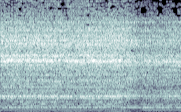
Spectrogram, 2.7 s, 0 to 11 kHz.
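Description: An electric stand mixer with a paddle attachment runs steadily, mixing 1 cup of starter with oil, a continuous motor whir with a low hum and a thin high whine, holding at an even loudness throughout with no talking.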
